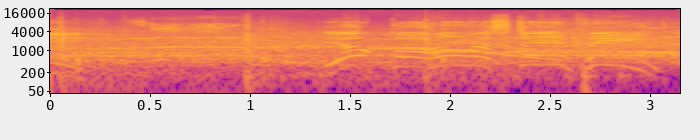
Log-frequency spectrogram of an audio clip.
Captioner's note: crowd cheering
